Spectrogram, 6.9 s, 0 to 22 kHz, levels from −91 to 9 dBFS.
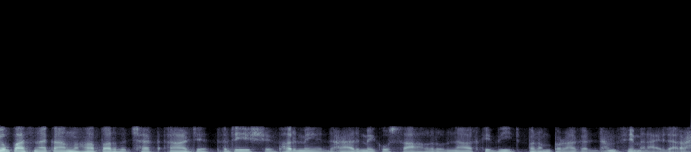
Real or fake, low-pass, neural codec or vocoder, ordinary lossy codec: fake; 3.6 kHz; codec, 16 kHz in and 24 kHz out, 0.9 kbps, LongCat-Audio-Codec, four codebook decoder; none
